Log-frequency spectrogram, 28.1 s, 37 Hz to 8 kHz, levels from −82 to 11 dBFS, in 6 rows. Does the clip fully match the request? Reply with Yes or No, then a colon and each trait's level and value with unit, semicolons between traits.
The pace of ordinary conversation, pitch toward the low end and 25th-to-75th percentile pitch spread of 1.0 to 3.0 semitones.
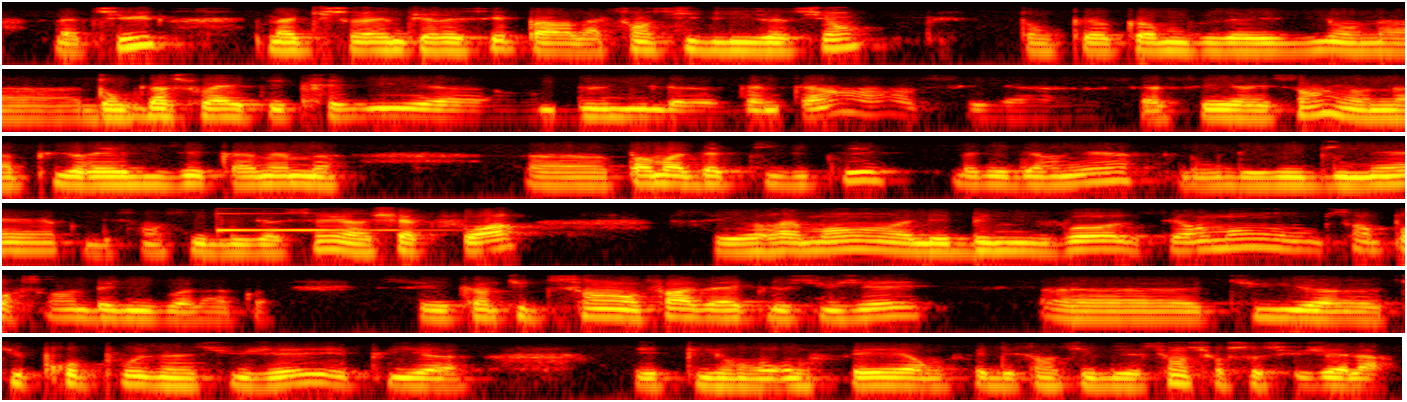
Yes: average, 205 wpm; low, 130 Hz; narrow, 2.6 semitones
